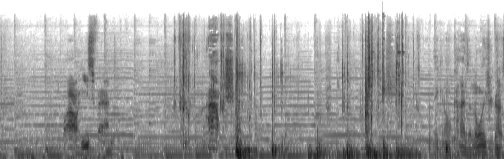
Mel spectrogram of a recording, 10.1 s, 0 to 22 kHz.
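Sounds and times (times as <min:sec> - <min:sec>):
background music: 0:00.0 - 0:10.0
dull thumps in a boat: 0:04.7 - 0:10.0.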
